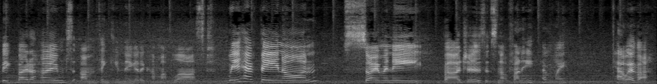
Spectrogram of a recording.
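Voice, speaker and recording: An Australian woman talks casually to viewers as a travel vlogger. Her voice sits at a middle pitch, informal and chatty, with music clearly playing behind it. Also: rough recording. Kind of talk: casual vlog chat.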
